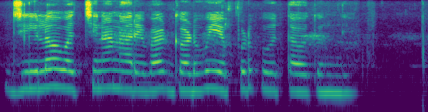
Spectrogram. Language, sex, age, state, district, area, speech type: Telugu, female, 18-30, Andhra Pradesh, Anakapalli, rural, read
